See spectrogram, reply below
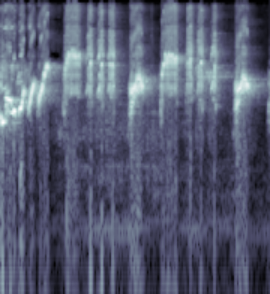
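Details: Murai batu (white-rumped shama) delivering loud, bright phrases: slurred rising whistles followed by harsh chattering bursts, repeated in three or four quick bouts.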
